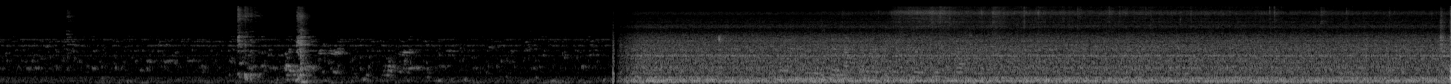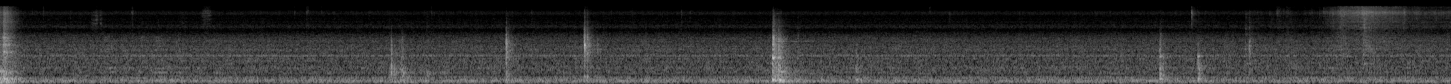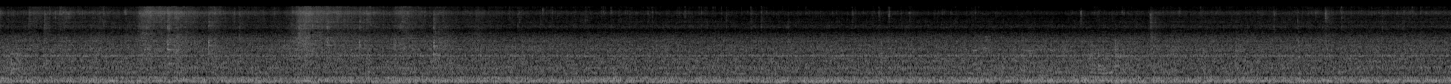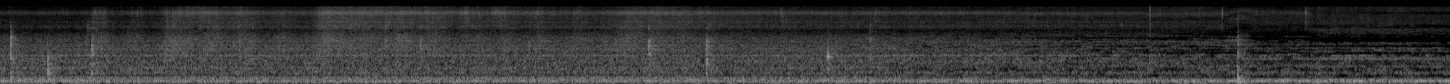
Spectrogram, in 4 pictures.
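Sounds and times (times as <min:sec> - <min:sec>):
steady background hum: 0:00.0 - 0:58.0
food sizzling in oil: 0:06.4 - 0:57.6.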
